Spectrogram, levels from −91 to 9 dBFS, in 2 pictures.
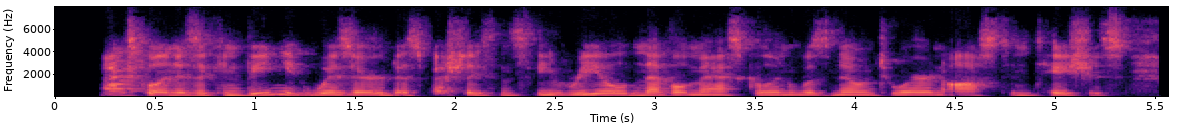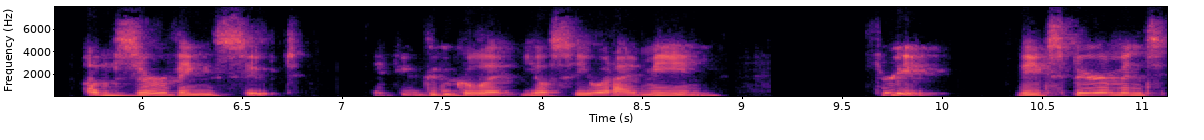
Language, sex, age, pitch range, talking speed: English, male, 20-39, 115-140 Hz, 165 wpm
